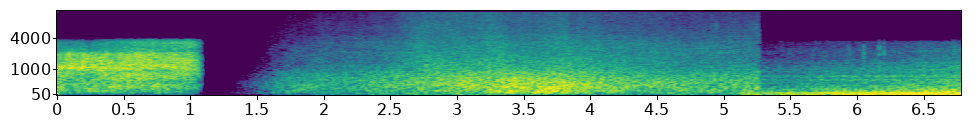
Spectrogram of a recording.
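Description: Wind rushing over the microphone. It cuts off to silence just after a second in, then comes back as a rushing noise that swells and fades. Near the end a steady low hum of a vehicle engine joins it.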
